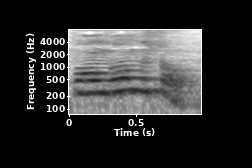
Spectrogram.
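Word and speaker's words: पैंगोंग त्सो: इनका नाम थोड़ा तिब्बती टाइप का है, जैसे पोंगोंग सो और सो मोरिगो। मैं लिख देता हूं, पोंगोंग सो, टी साइलेंट होता है, और सो मोरिगो, ये 2 ऐसी झील हैं जो लद्दाख रीजन में आती हैं।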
